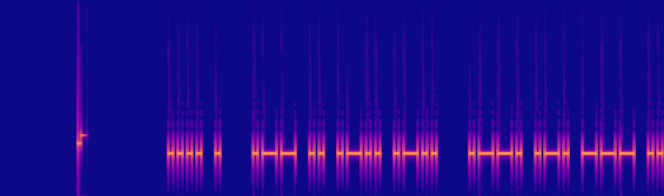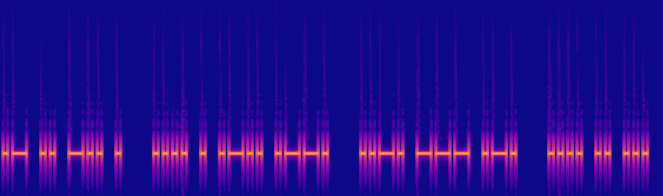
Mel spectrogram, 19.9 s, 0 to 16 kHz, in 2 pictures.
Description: Morse code, heard as a keyed tone, about 17 wpm, 700 Hz. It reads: HE WILL PROVIDE HELP FOR HIS
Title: Sentences from Top 1000 Words - Review Part 3 - 17wpm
